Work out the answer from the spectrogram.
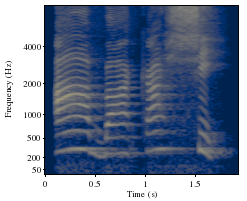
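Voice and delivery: abacaxi drawn out slowly, leaning on the final xi; stress on last syllable. Shown as a demonstration. Teacher showing pupils the tonic syllable, abacaxi stretched to a stressed xi. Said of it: "coloca mais entonação nessa palavra".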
